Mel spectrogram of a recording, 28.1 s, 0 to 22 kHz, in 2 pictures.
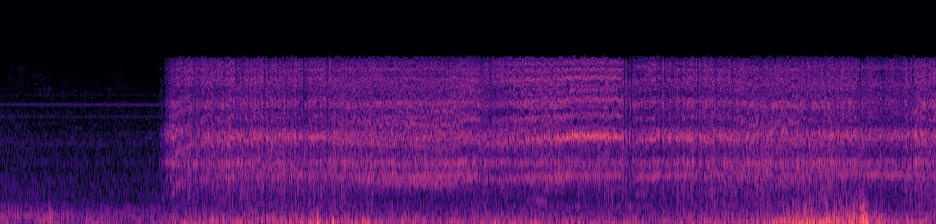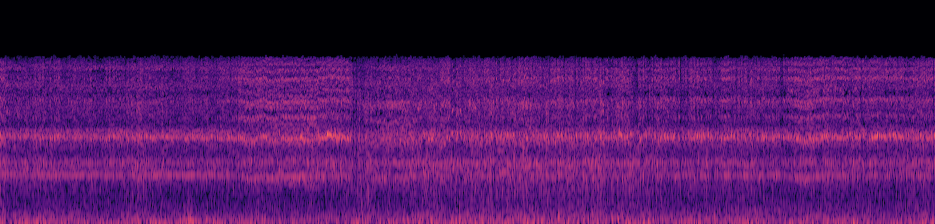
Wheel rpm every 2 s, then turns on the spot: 0, 130, 230, 210, 220, 220, 230, 230, 230, 220, 220, 230, 230, 230.
none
